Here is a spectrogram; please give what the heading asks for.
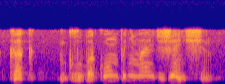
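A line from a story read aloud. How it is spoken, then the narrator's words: Trembling mutter. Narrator (Russian): дрожащим голосом пробормотала я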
